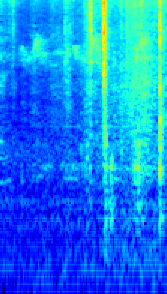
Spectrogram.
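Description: Quiet outdoor background with faint bird calls and a single sharp click about one and a half seconds in.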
